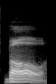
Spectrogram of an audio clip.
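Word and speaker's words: Mbow: Marcus Bo of Purdue and uh it's the M and his name is silent.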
